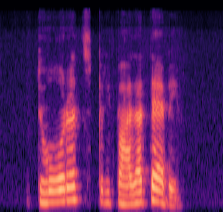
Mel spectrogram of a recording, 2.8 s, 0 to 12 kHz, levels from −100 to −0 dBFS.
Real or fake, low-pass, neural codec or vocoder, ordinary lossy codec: fake; 9.9 kHz; vocoder, 22.05 kHz, 80 mel bands, WaveNeXt; none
